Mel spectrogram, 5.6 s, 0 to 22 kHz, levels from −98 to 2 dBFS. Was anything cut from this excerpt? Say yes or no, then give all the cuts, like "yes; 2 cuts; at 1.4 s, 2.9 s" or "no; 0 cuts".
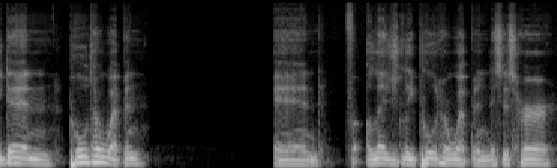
no; 0 cuts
